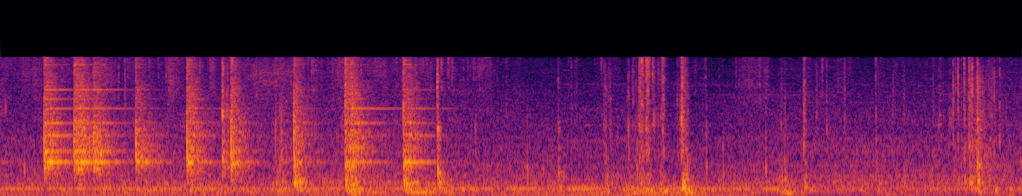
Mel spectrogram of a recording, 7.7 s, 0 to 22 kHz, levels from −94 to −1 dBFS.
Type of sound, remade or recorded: recorded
